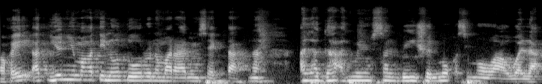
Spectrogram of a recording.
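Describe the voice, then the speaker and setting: This man speaks at a fairly quick pace in a high voice. His loudness stays very even, and room echo is audible. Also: ordinary pitch variation. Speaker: pastor. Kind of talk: sermon. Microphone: voice too quiet on mic.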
